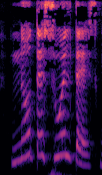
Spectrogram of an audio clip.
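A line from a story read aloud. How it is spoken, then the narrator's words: Shouted. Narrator (Spanish): gritó Eric, apuñalándose con los bordes de los garfios al lanzarse hacia Yamil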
